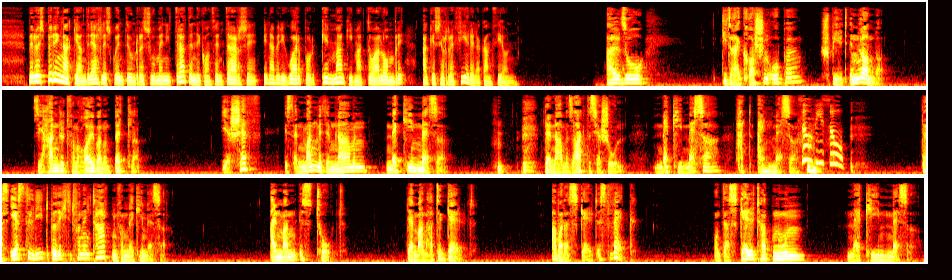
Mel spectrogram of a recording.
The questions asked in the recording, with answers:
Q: traten de concentrarse en averiguar por qué Maki mató al hombre a que se refiere la canción.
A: ¿Verdad que descubrieron que Mackie mató al hombre porque el hombre tenía dinero?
